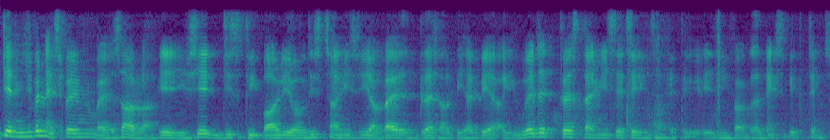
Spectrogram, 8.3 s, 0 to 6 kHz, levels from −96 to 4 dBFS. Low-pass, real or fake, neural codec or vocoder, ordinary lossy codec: 5.4 kHz; fake; codec, 16 kHz, 0.8 kbps, ZipCodec; none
